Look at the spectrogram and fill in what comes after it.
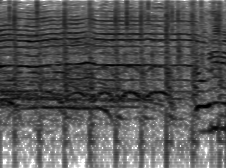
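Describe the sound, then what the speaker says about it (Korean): Fans in a Korean pro baseball stadium, Nexen Heroes vs Hanwha Eagles, clap and cheer in a steady rhythmic beat under sustained chanting voices, swelling slightly toward the end. "다시 한번 경기 박수를 부탁드립니다."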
